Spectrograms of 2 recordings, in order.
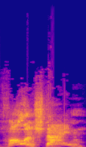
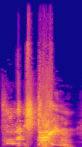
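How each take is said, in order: First: Said in the usual way. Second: High, loud German-style Wallenstein; German pronunciation. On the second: Shown as a demonstration. Repeats name in put-on voice.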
